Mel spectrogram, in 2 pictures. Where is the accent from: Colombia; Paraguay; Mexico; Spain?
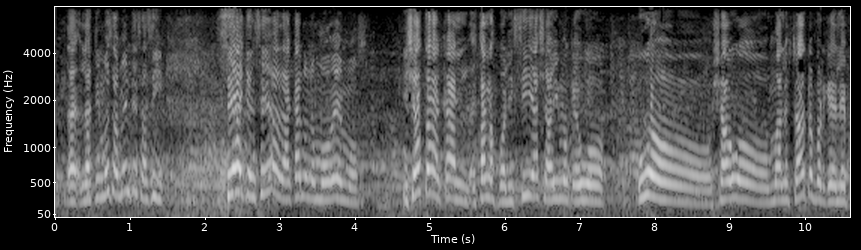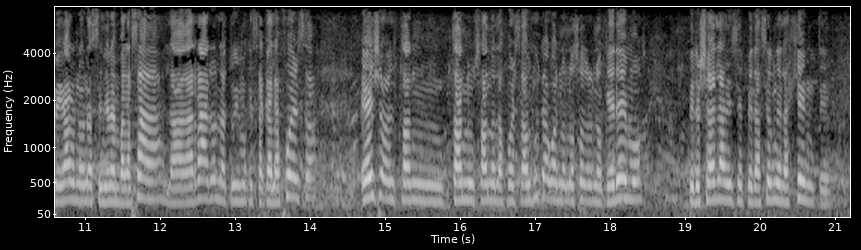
Paraguay; now in Argentina; Nosotros somos paraguayos y somos gente que trabajamos día a día.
